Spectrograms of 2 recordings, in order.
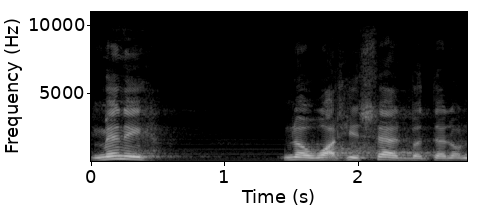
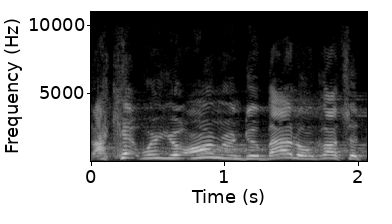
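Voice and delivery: rising louder and higher to a cry; preaching build; 8 semitones higher, 4 dB louder than usual. Acted. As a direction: build to a ringing peak. Preaching climax quoting God.

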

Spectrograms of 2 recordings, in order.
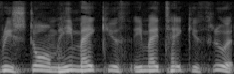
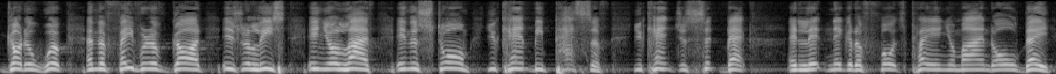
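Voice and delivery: rousing preacher calling out; full-force preaching; 3 semitones higher, 8 dB louder than usual. Acted. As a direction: drive it home to the congregation.

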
